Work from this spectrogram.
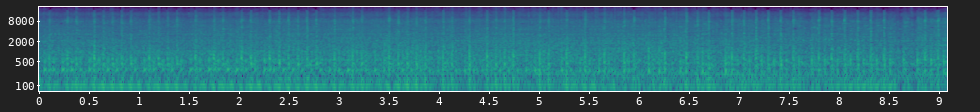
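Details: Freshly rebuilt Harley-Davidson V-twin motor on machine-shop test stand with carburetor, open pipes: loud lumpy beat with exhaust crackle, firing steady and even with no stray knocks; healthy run.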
